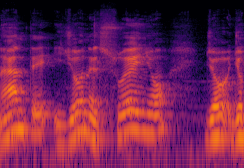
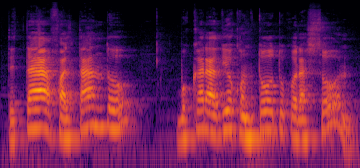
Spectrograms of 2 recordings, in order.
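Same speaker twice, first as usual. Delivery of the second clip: ordinary talk, nothing marked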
